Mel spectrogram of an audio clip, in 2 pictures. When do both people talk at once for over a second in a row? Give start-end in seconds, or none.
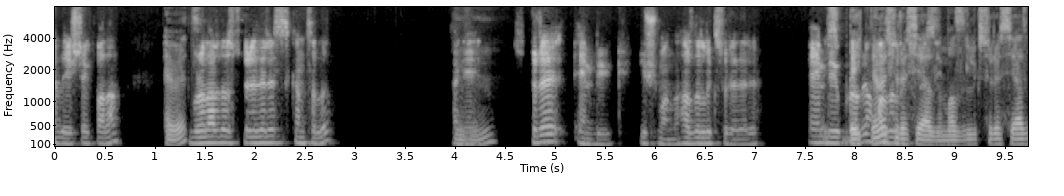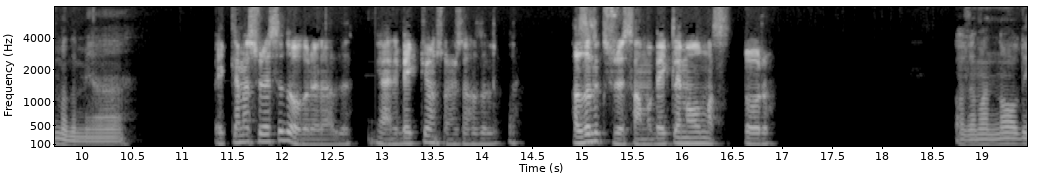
7.7-8.9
